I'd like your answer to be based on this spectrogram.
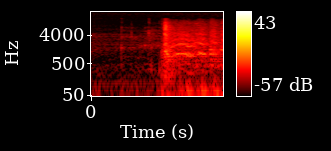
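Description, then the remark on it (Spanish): After a brief quiet moment, a car engine cranks and roars to life, settling into a loud, steady rumble with no voices. “Arrancamos motores.”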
